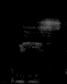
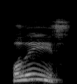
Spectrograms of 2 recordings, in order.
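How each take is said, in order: First: Hushed unvoiced whisper of a warning. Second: Loud exclamation. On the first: Shown as a demonstration. Cab driver warning his passenger, whispered. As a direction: breathe it out, no voice. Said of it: "should have been ... whispered". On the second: Acted. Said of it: "whispered again in a thick accent".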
